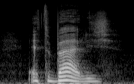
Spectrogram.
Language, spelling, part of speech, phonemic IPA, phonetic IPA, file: Swedish, berg, noun, /bɛrj/, [bærj], Sv-berg.ogg
- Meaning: 1. a mountain 2. a mountain (very large heap, pile, or amount more generally) 3. rock, bedrock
